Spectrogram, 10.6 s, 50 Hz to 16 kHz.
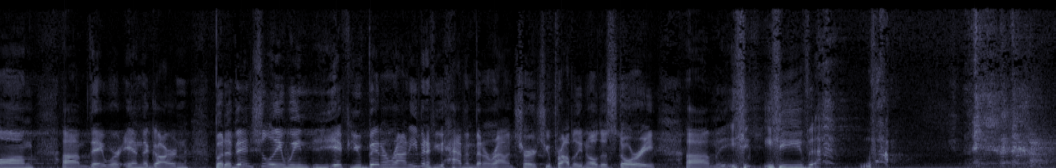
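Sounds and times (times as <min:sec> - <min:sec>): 
speech: 0:00.0 - 0:09.0
person coughing: 0:08.1 - 0:09.0, 0:09.6 - 0:10.5.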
